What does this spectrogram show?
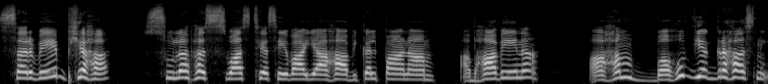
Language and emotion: Sanskrit, angry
